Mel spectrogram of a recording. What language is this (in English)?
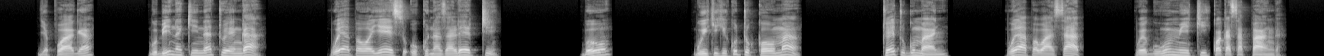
Matengo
